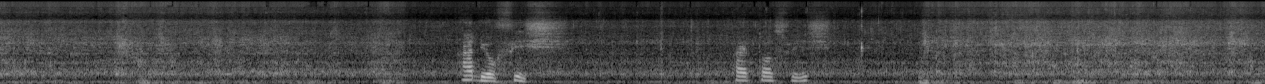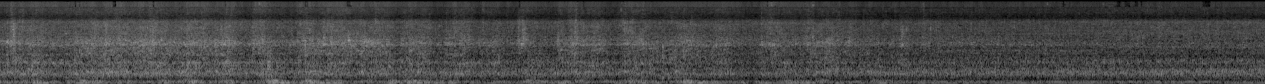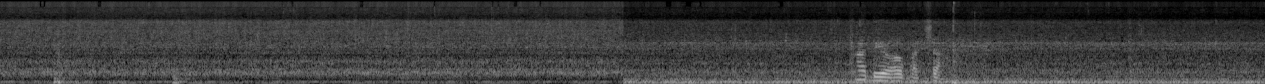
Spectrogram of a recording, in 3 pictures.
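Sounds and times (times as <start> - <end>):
fish sizzling in hot oil: 0.0 - 37.9.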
